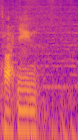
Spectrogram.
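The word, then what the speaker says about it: Tajín: out to everybody that knows the deliciousness of Tajin that's how you pronounce this it's delicious with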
